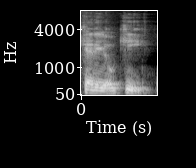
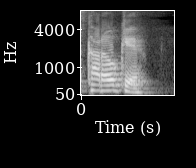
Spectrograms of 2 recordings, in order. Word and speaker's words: karaoke: in Hawaii, and my buddy was like, no, it's pronounced karaoke. – Yeah, it's karaoke.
